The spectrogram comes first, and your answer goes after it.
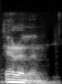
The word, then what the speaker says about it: Aaralyn: So this is Aaralyn. Is that correct pronunciation? Yes. Yeah, Aaralyn.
